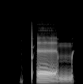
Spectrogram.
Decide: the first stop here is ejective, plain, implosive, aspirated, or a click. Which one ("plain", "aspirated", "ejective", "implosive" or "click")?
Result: ejective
